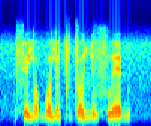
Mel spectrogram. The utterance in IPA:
s ø j ɔ b ɔ j ɔ tʲ ø t ɔ ʎ ɔ z sʷ ɛ b

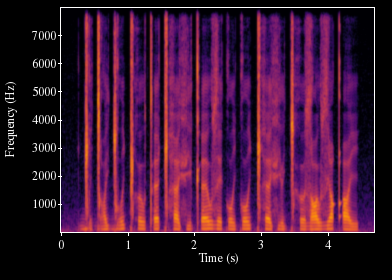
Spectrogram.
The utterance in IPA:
ɡ͡ǁ e ɡ͡ǀ ɑ j ɡ͡ǀ o i̯ ǁʰ ɵ u̯ tʼ ɛ ǁʰ æ fʲ e kʼ ɛ u̯ z e k o i̯ k o i̯ ǁʰ ɛ fʲ o j ǀʰ ɵ z ɑ u̯ z i qʼ e i̯

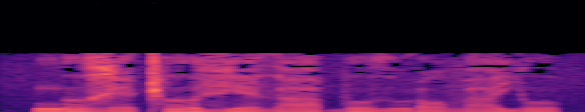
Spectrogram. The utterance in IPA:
ŋ ɤ˥˧ ɣ ɛ˩˧ ʈʰ ɤ˥˧ vʲ ɛ˥˧ ð a˩˧ b o˥˧ ð u˩˧ ɽ ɔ˨˩ β a˩˧ j o˥˧

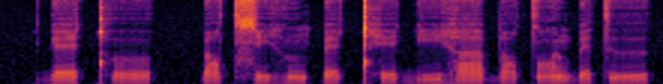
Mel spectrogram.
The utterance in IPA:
ɠ ɛ ǃʰ o | k͡p ɤ tˤ ɕ i ɦ ũ k͡p ɛ ǃʰ e ɠ i ɦ a b a tˤ ũ ɓ ɛ t ɯ

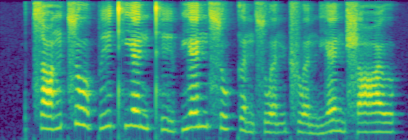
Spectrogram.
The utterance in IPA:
t͡s ɑ˧˥ ŋ t͡s o˥˩ ʊ̯ p i˥ t̪ʰ j ɛ˥˩ n t̪ʰ ḭ˨˩ p j ɛ˥ n s u˥ k ə̰˨˩ n s w ə˧˥ n ʈ͡ʂ w ə̰˨˩ n j ɛ˥˩ n ʂ ɑ˥ ʊ̯

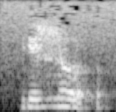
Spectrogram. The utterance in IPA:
ɾʲ ə ɮ ɤ ʔ

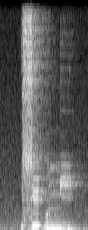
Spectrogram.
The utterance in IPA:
z e ʔ u ɲ i

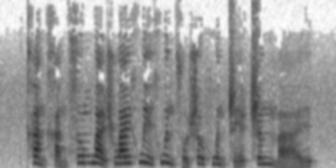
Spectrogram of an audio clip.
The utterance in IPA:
kʰ a˥˩ n x a˨˩ n s ɤ˥ m w a˥˩ ɪ̯ ʂ w a˥ ɪ̯ x w e˥˧ ɪ̯ x w ə˥˩ n s o˩ ʊ̯ ʂ ɤ˥˧ f w ə˥˩ n ʈ͡ʂ e˧˥ ɪ̯ ʈ͡ʂ ə˥ n m a˨˩˦ ɪ̯

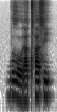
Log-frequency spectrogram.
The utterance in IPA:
b ʊ˦ ɣ oː˨ ɾ a˦ tʰ a˦ s i˦

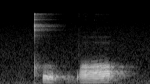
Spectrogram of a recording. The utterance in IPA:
kʰ u˧˩ k̚ b ɔː˧˥ k̚

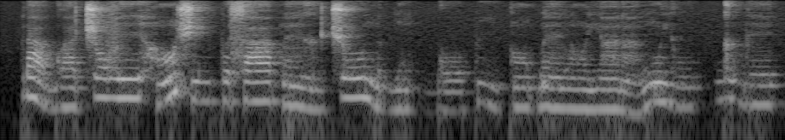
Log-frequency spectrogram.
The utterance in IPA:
ɾ a˦˨ ɡʷ aː˨ t͡ʃ ɔ˦ v eː˧ h ɔ̃˨˦ ʃ iː˧ p ə˧ s aː˦ p ɛ̃˧ ɣ ɨ˨ t͡ʃ oː˦ n ə˨ ɡ͡b ũ˨ k ɡ͡b oː˨ p i˦˨ k ɔ̃˧ ɓ ɛ̃˧ l ɔ̃˧ j ã˧ ɾ ã˨ ŋ ũ˦ j u˧ | ɡ ə˦ b e˧

